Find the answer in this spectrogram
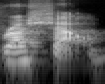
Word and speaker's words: Rochelle: It is Rochelle is how it's pronounced.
